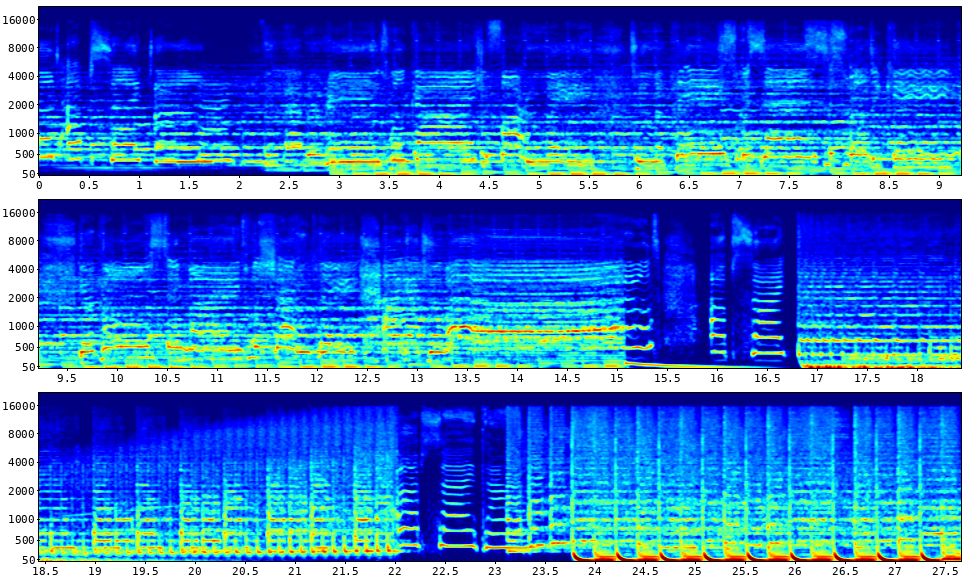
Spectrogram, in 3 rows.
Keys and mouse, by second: 0.9 click, 2.1-3.9 drag, 4.2 middle drag, 4.8-5.3 middle drag, 6.2 ctrl+shift+click, 6.9 ctrl+shift+click, 7.1 middle click, 8.9 middle click, 9.3-11.2 drag, 12.2 click, 15.7 middle click, 16.5-19.0 shift+drag, 19.6 middle click, 20.4 ctrl+shift+click, 21.0-22.6 middle drag, 22.9 middle click, 23.4 shift+drag, 23.9 middle click, 25.5 middle click, 26.5 middle drag, 27.1 drag.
